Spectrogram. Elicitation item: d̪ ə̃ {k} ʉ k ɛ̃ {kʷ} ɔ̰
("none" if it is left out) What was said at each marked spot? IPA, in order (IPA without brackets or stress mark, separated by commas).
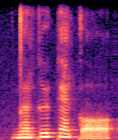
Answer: k, k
